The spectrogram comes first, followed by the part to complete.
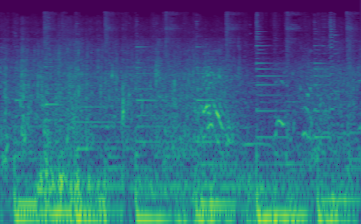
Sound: water splashing

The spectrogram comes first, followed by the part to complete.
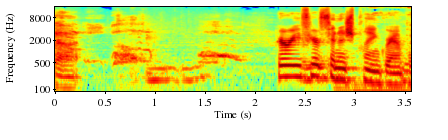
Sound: baby cooing, laughing

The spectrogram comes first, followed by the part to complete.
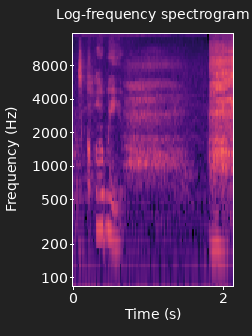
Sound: gasping; sighing

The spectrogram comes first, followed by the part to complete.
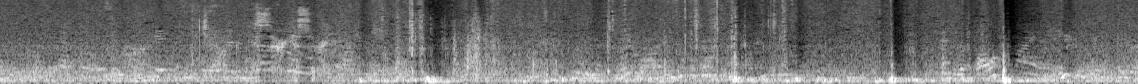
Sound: applause

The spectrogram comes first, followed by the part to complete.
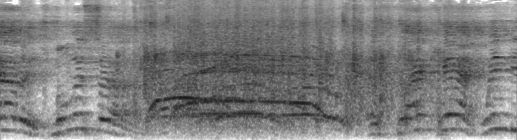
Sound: applause

